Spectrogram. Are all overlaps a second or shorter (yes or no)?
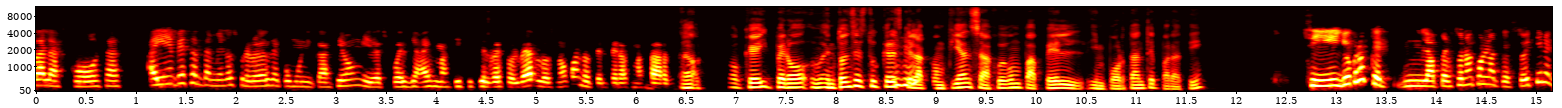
yes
